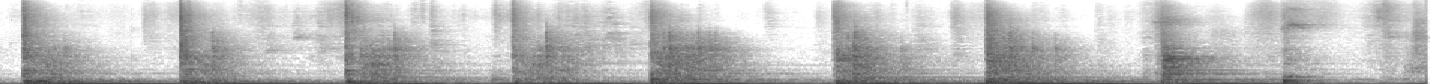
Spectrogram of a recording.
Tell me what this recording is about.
bajando una escalera de metal
bajando unas escaleras de metal
walking, stairs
